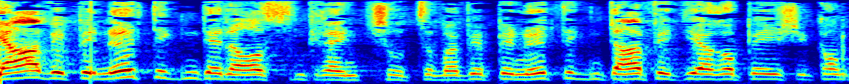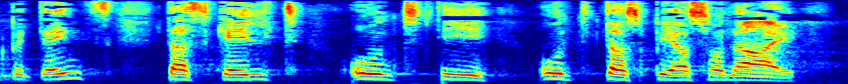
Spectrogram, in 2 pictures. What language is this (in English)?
German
